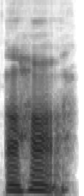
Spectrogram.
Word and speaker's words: Aja: He is a Spanish artist, so it might be pronounced Aja. Okay, I'm going to go with David Aja. David Aja.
